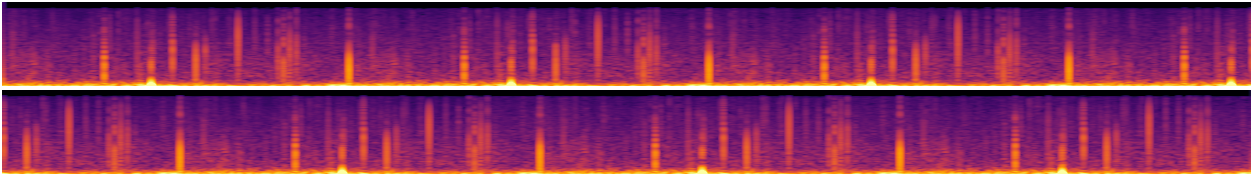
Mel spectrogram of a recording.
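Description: Intro music track: a low humming drone with a deep bass thump about every two seconds and scattered crackling clicks over it.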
